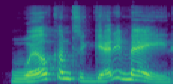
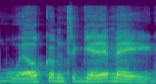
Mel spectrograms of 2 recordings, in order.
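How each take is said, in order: First: It is read in a normal voice. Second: It is read in a deep voice.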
